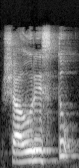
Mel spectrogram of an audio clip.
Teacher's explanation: Visarga changes to su there, tu. Shauristu, because of Sandhi.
